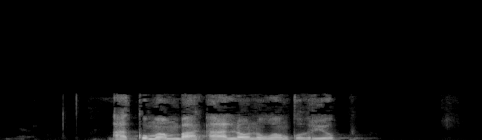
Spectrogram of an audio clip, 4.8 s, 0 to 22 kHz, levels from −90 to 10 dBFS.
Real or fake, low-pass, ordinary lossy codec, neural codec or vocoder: fake; 7.2 kHz; MP3, 32 kbps; codec, 24 kHz, 0.9 kbps, WavTokenizer, medium speech release version 2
